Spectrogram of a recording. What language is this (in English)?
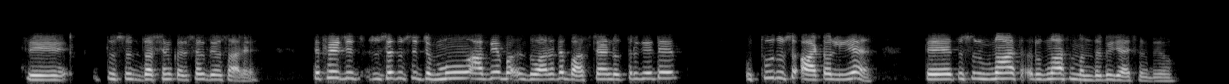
Dogri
